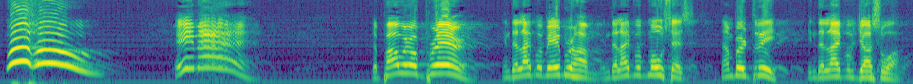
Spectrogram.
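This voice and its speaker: Male pastor, very high voice, swooping lively delivery, shouts and laughs through his stories. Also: a little slow. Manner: animated, bursts into shouts and laughter while telling stories. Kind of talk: sermon.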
